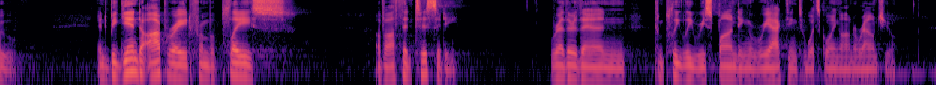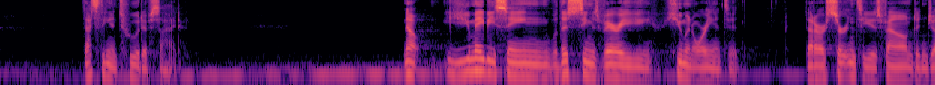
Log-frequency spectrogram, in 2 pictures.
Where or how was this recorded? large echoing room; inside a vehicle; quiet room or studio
large echoing room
